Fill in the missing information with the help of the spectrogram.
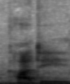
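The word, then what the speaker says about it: Cádiz: Um, so we're going to go to bed and we will wake up tomorrow in Kadis. Is that how you say it? Cadis.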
